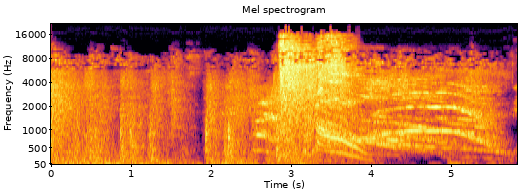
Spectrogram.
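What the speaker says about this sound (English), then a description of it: "And just spears him through the door." A wrestler is speared through a barbed-wire-covered door during an indie wrestling match, giving a loud crashing slam amid a roaring crowd, with commentators talking over the noise.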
